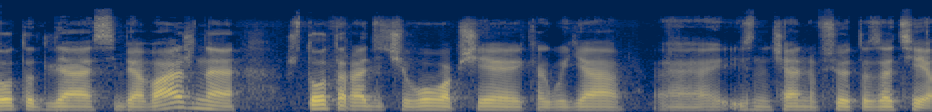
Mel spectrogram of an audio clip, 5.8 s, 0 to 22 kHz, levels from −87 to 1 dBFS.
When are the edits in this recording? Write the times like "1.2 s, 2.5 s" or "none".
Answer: 4.0 s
